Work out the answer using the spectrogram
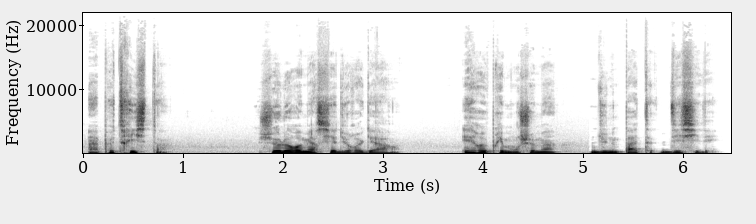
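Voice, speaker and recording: A man narrating a storybook in first person, reading softly and expressively. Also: on the low side, unhurried, husky. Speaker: audiobook narrator.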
